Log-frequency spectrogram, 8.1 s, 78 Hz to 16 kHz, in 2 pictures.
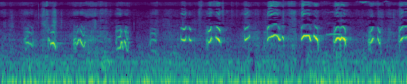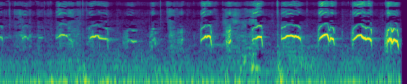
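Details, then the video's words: Maltese puppies, four weeks old, giving a near-continuous string of thin, arching squeals and whines, quickening and growing louder toward the end, with a faint low hum underneath. "Maltese puppies (4 weeks old)"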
